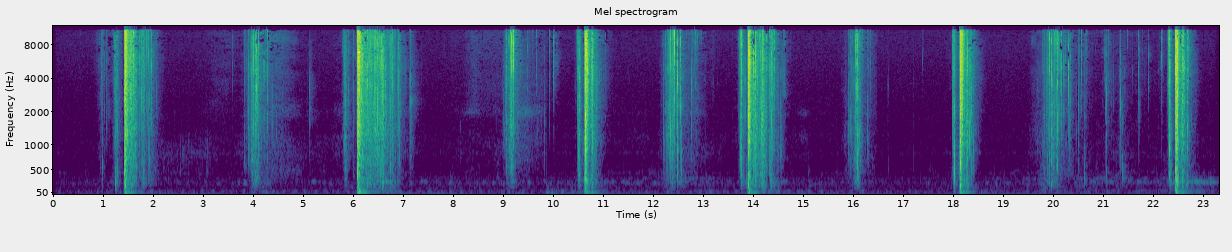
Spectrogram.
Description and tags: Dropping bag of veggies onto floor repeatedly
The sound of a bag of snap peas being dropped to the floor and then picked up repeatedly. I needed a sound effect like this for a project but thought it'd be worth sharing for anyone else with a similar niche need!
bag, drop, food, frozen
